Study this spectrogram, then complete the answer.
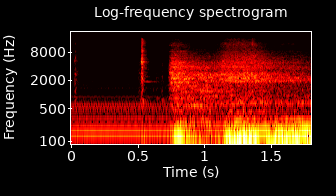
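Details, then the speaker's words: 1939 Plymouth two-door street rod, fuel pump switched on; brief quiet then catches almost instantly into a strong even low rumble; normal easy start. "starts the car. See how easily it starts?"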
